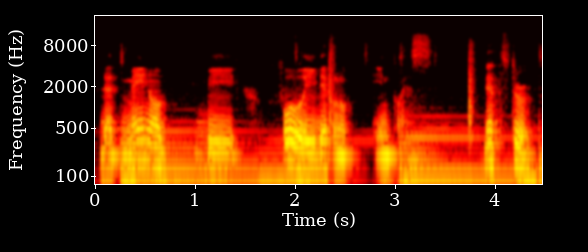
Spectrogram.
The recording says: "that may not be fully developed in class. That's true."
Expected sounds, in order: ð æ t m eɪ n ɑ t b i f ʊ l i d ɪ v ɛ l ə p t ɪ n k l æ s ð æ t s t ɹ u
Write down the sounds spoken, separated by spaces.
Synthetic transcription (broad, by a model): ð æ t m eɪ n ɑ t b i f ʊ l i d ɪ f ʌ n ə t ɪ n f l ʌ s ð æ t s t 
